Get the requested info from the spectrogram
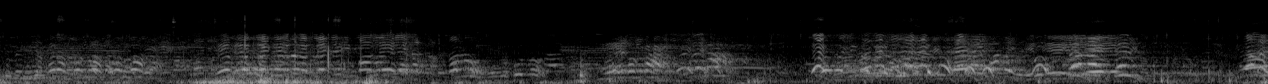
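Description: Several people's voices talking and calling out, overlapping, with a brief lull just before the last third.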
